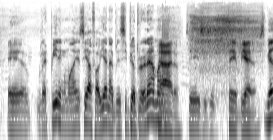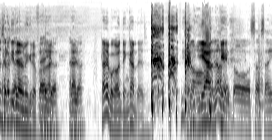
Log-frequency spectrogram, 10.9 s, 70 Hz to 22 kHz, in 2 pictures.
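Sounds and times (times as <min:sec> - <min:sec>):
speech: 0:00.1 - 0:10.8
strained drawn-out throaty vocal sound: 0:03.2 - 0:05.4
person coughing sharply and raspily: 0:08.5 - 0:09.4.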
